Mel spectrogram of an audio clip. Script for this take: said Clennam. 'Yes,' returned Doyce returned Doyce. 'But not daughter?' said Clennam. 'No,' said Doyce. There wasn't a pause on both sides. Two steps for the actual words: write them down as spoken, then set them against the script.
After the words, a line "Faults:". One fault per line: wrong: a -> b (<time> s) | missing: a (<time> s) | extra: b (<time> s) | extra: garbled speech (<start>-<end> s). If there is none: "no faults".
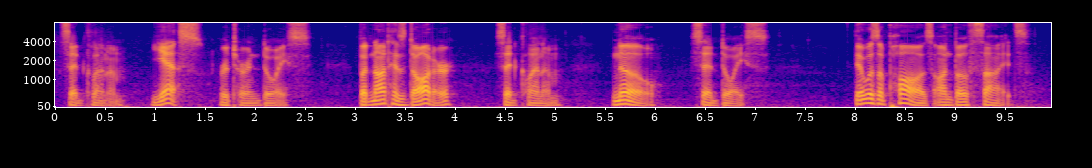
said Clennam. 'Yes,' returned Doyce. 'But not his daughter?' said Clennam. 'No,' said Doyce. There was a pause on both sides.
Faults:
missing: returned Doyce (2.5 s)
extra: his (3.3 s)
wrong: wasn't -> was (8.1 s)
